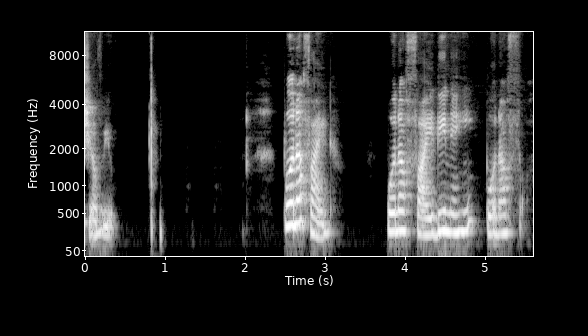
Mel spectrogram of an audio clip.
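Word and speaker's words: bona fide: टे व्यू पुना फाइड बोनाफाइड नहीं बोना बोन फाइड फाइड है य बोनाफाइड नहीं बोन फाइड लेटन फ्रेज है बहुत कॉमन कॉमनली यूज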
